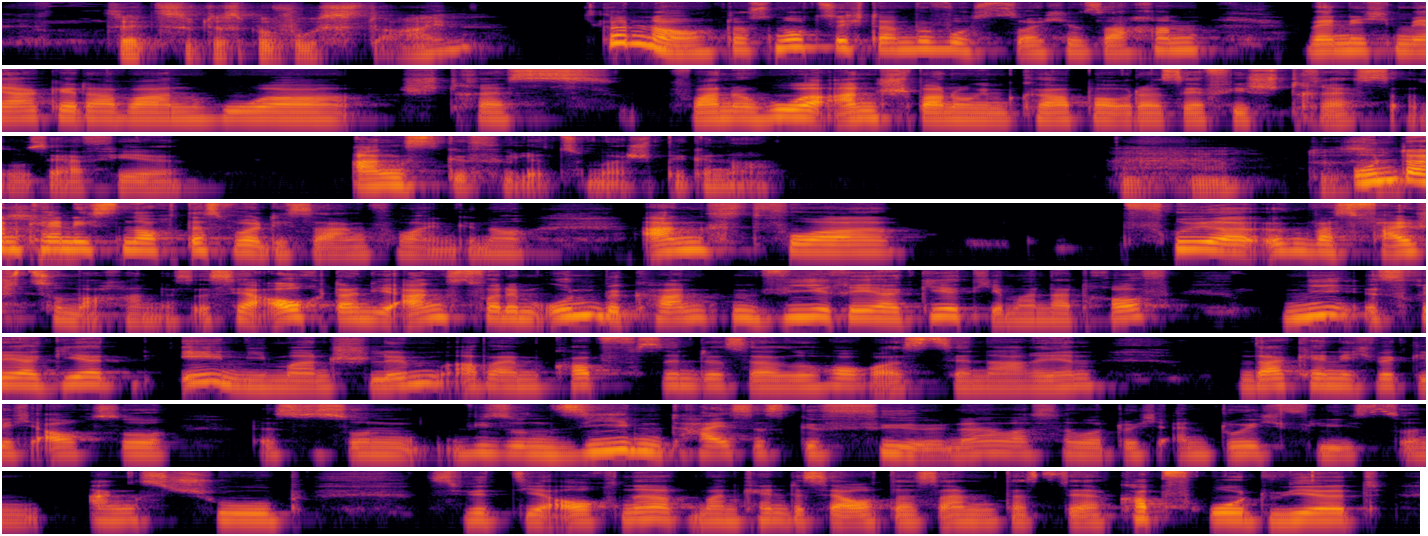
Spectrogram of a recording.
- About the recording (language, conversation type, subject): German, podcast, Wie gehst du mit der Angst vor dem Unbekannten um?
- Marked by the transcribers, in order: other background noise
